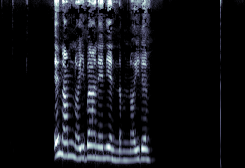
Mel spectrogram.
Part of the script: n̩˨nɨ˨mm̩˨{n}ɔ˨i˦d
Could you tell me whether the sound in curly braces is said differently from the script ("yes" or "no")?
no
